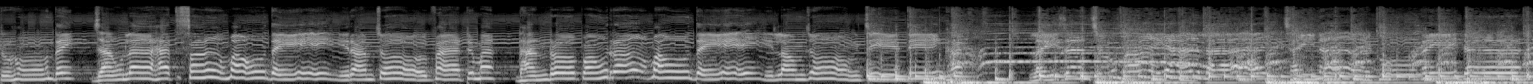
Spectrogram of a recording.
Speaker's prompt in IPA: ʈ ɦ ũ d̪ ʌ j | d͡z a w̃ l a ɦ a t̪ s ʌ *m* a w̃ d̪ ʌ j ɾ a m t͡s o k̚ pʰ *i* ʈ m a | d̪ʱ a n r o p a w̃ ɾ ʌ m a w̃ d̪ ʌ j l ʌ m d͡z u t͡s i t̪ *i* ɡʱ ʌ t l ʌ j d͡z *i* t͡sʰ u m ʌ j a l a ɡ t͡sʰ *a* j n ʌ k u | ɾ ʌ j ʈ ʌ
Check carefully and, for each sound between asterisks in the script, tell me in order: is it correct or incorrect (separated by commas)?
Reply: correct, incorrect, correct, incorrect, incorrect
